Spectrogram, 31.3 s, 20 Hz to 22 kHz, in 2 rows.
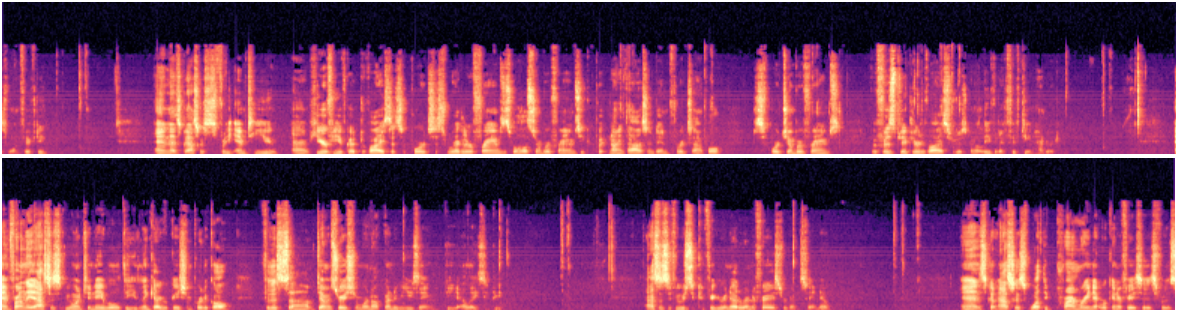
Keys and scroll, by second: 8.1-9.3 typing, 10.7-12.6 typing, 22.2 n, 25.3 typing.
